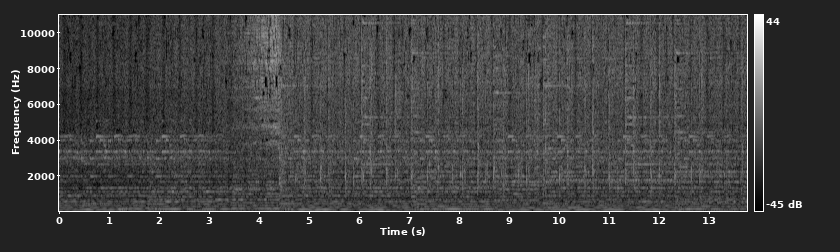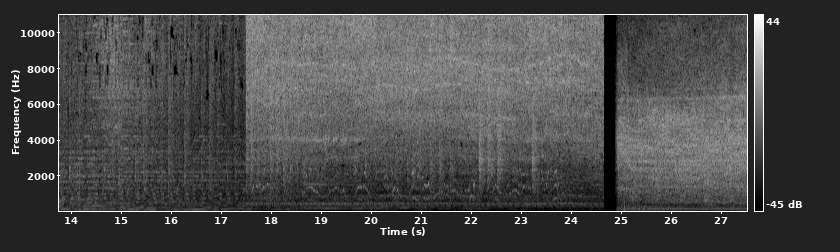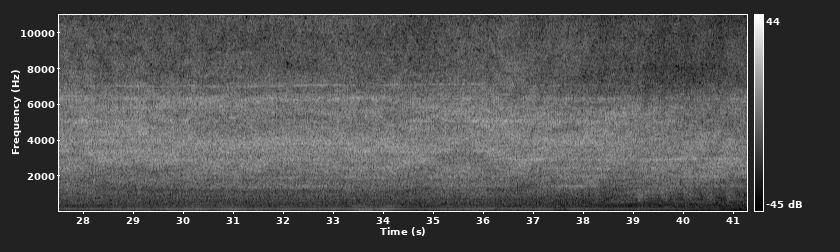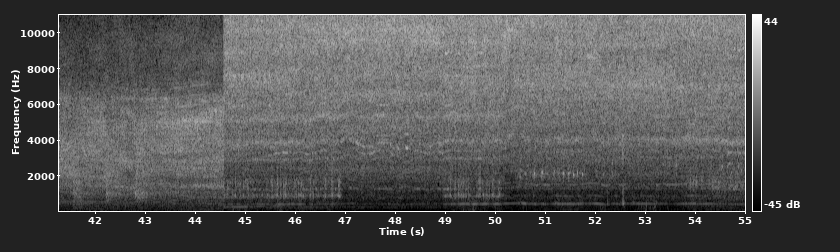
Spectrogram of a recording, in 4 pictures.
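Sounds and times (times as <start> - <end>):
angle grinder grinding steel: 3.3 - 55.0.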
